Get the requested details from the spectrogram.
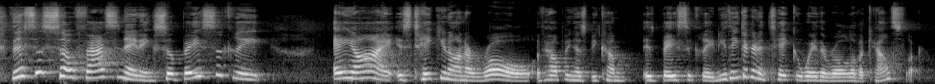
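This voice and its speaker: A woman speaks at a fairly high pitch and a fairly quick pace, her voice swinging very widely in pitch with an enthusiastic tone. Noticeable background noise sits behind her. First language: Norwegian. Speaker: podcast host. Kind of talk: podcast interview.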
